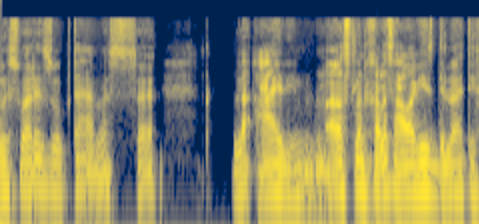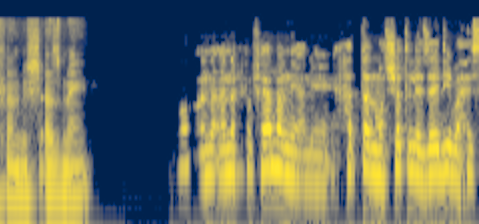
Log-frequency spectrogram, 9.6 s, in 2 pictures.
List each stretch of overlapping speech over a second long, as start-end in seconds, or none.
none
